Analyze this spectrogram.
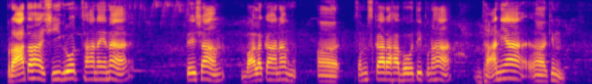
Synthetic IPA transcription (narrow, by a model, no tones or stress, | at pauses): pɾaːt̪ɐɦɐ̆ʃiːɡɾoːt̪̚sʰaːnɐjɐnɐ | t̪eːʃaːm | baːlɐkaːnɐm | sɐmskaːɾɐɦɐ̆bʱɐʋɐt̪ipunɐɦɐ̆d̪ʱaːnjaːkim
